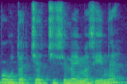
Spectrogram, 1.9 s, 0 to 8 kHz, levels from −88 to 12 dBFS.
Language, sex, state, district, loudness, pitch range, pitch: Hindi, male, Uttar Pradesh, Shamli, -13 LUFS, 130-150 Hz, 145 Hz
